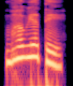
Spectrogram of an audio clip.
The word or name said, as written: ಭವ್ಯತೆ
